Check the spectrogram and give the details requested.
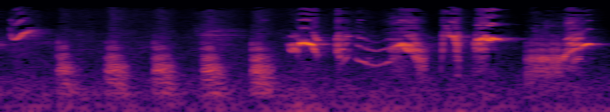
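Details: Javan myna in a tutoring recording for caged starlings that mixes in other starlings: a rising squeak, a steady row of five low nasal notes, then a wavering whistle and loud squeaky phrases.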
